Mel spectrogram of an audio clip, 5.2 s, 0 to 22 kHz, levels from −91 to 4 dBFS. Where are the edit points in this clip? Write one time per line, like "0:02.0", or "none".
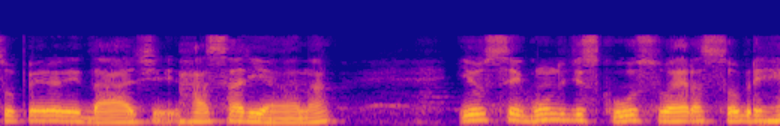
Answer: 0:01.2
